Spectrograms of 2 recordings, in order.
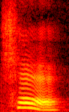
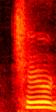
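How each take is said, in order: First: The final R sound is barely heard. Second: The final R sound is clearly rolled. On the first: "R 발음이 잘 들리지 않겠죠" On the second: "미국 발음은 조금 R 발음을 많이 굴리기는 하지만"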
